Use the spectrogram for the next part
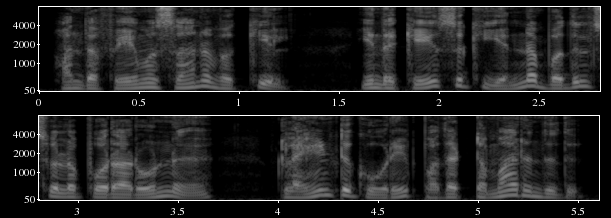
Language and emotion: Tamil, fearful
